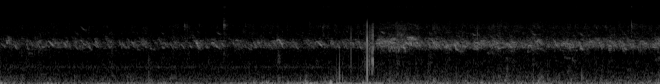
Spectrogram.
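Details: Crowd of 12-day-old broiler chicks, about 423 grams each, inside a closed-house barn of 7,000 birds, cheeping steadily in a thick high-pitched wash, with low mechanical hum and a sharp knock midway.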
